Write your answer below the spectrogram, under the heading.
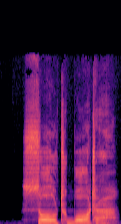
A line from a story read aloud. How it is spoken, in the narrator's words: Karno muttered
